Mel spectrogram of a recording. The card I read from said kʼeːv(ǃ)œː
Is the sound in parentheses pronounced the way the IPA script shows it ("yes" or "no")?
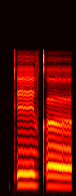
no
